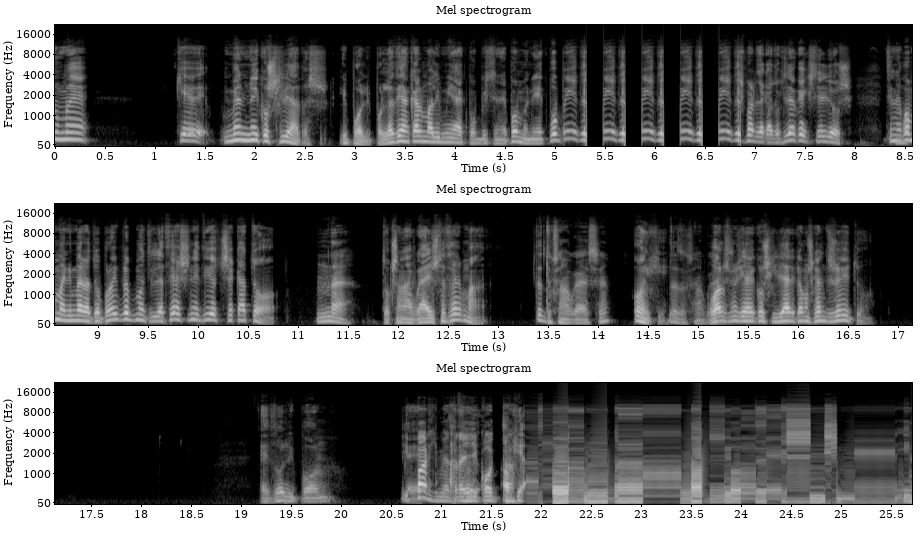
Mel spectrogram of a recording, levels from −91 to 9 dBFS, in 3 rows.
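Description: From 5.32 to 6.86 s the speech breaks into a stutter with silent gaps. A fragment of about 214 ms plays, then about 171 ms of dead digital silence follows, and the cycle returns every 385 ms, four times in all. The likely cause is a stalled player or stream that replays its last fragment at each retry and then runs dry, so the speech meant for that span is lost. The fragment is long enough to hear as a repeat, and the true silence between bursts sets this apart from a buzzing fault.

From 21.86 s to the end, at 25.71 s, the speech turns into robotic sound from repeated short buffers. A rigid, metallic buzz at 93.8 Hz runs across the whole stretch. It still tracks the rough shape of the speech. That rate fits a block of about 10.7 ms being repeated, likely because new audio arrived too rarely and the player kept reusing the last buffer. There are no silent gaps here, and the loop is too short to hear as a repeat, so it comes across as a fixed tone rather than a stutter.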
